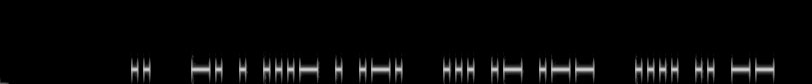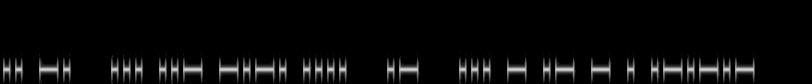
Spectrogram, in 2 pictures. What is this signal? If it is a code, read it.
Morse code, heard as a keyed tone, about 21 wpm, 700 Hz. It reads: I NEVER SAW HIM IN SUCH A STATE.
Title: Sentences from Top 1000 Words - Review Part 2 - 20wpm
